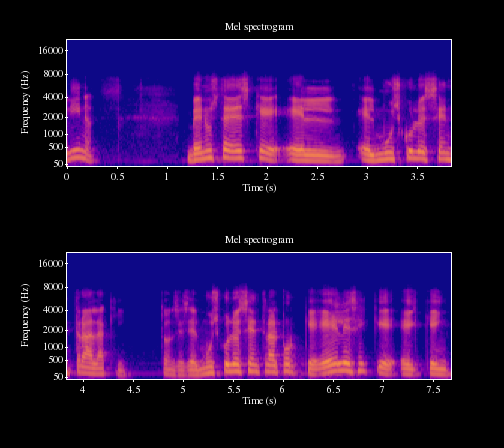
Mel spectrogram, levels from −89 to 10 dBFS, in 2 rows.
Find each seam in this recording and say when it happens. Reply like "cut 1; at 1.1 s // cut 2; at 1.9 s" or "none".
cut 1; at 1.2 s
